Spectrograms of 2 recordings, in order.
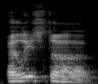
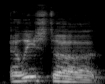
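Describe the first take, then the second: No difference in how they are said.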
